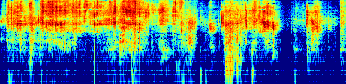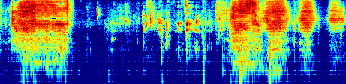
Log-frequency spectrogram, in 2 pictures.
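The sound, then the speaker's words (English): Loud, crisp crunching from repeated bites into shrimp cakes, bursts of crackly chewing coming in irregular waves with brief pauses between them, and no talking. “These shrimp cakes are crazy good.”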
